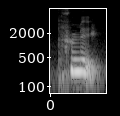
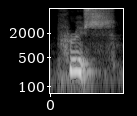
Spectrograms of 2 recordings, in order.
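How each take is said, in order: First: The final S sound is silent. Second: The final S sound is clearly pronounced. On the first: It means no more or no longer. "you don't pronounce the S when the idea is no more" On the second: It means more. "you voice the S just like the S in seven"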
